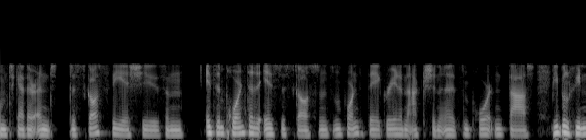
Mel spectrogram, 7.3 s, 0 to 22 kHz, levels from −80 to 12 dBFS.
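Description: Nothing stood out on listening to this speech, which carries the narrow telephone band of a G.726 ADPCM path with nothing above about 3.8 kHz.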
